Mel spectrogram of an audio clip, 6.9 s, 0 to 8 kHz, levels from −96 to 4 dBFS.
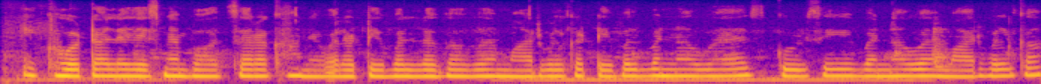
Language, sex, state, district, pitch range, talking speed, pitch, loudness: Hindi, female, Bihar, Katihar, 190-200 Hz, 225 wpm, 195 Hz, -15 LUFS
